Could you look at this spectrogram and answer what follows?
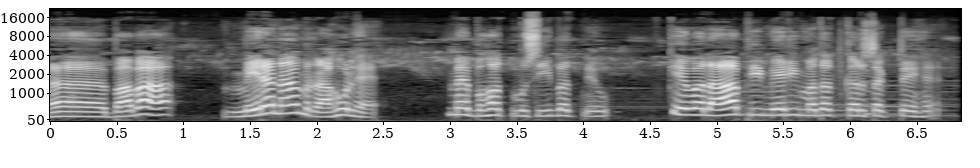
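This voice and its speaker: A man's voice: high-pitched, measured pace, a bit bright, soft background music. A man playing a poor, gullible husband who pleads deferentially and hesitantly in a Hindi cartoon. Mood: pleading. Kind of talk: Hindi cartoon moral story acting.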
